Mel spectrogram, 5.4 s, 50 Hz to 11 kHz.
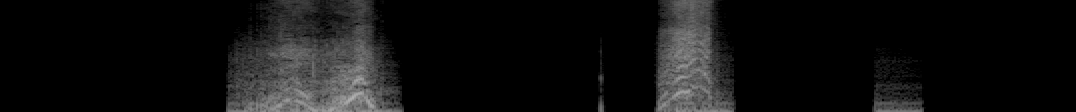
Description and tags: This is a handbag zipper.
First the zipper opening and then the zipper closing.
I used ZOOM H4 HANDY RECORDER with built-in microphones.
I modified the original sound and added equalized, compression and sound reduction.
All with Adobe Audition 2014.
